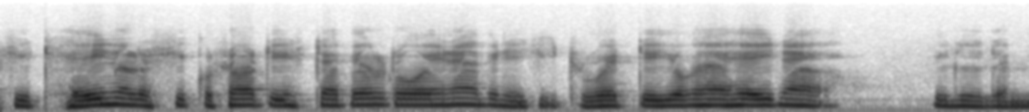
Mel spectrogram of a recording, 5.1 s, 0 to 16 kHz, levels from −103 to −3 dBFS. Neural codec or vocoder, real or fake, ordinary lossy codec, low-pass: none; real; Opus, 64 kbps; 14.4 kHz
